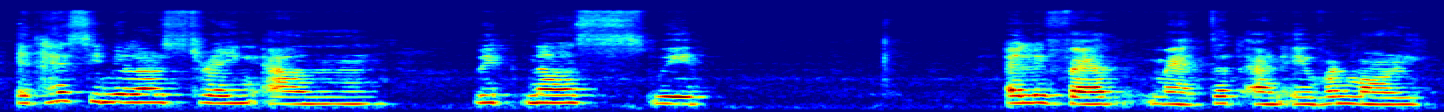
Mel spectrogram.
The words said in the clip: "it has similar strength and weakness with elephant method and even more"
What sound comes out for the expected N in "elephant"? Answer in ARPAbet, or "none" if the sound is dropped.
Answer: none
